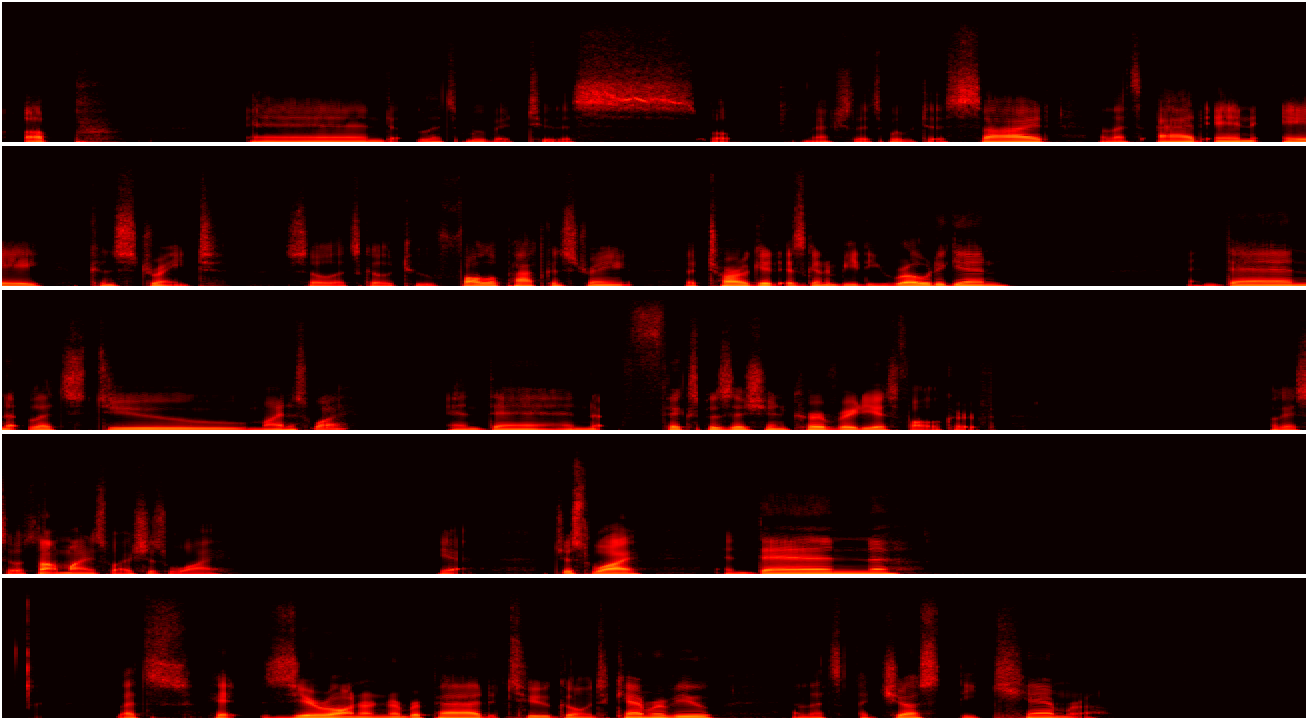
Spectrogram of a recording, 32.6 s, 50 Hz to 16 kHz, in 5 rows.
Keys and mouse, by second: 2.6 click, 3.8 ctrl+z, 4.5 click, 8.2 click, 10.3 click, 13.1-13.5 shift+middle drag, 14.5 click, 16.4 click, 17.0 click, 17.5 click, 18.3-19.5 middle drag, 20.3 click, 22.5-22.8 shift+middle drag, 22.9-24.2 middle drag, 24.3-26.7 shift+middle drag, 28.6 KP_0, 30.3 click, 30.9-32.0 drag, 32.3 click.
